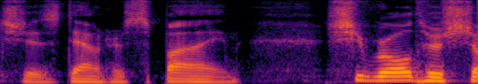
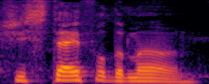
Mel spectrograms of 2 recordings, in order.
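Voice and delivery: normal talking voice

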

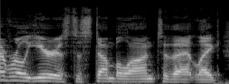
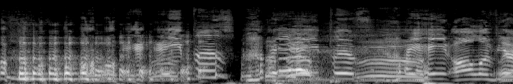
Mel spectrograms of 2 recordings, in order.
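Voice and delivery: helpless laughter through the words; laughing too hard to talk, half crying; hysterical laugh; 8 semitones higher, 5 dB louder, much slower than usual. Real, not acted. Laughing at the absurd meme post.

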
